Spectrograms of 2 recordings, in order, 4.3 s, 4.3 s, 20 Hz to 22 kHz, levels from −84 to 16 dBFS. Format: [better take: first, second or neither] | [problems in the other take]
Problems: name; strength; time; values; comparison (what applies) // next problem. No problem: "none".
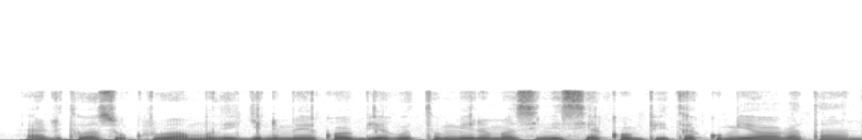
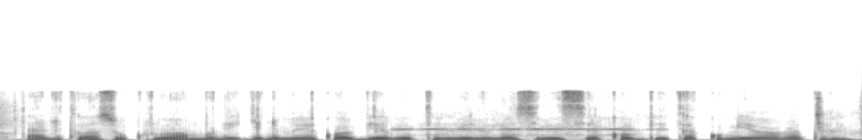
first | noise reduction (neural diffusion model UNIVERSE++)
